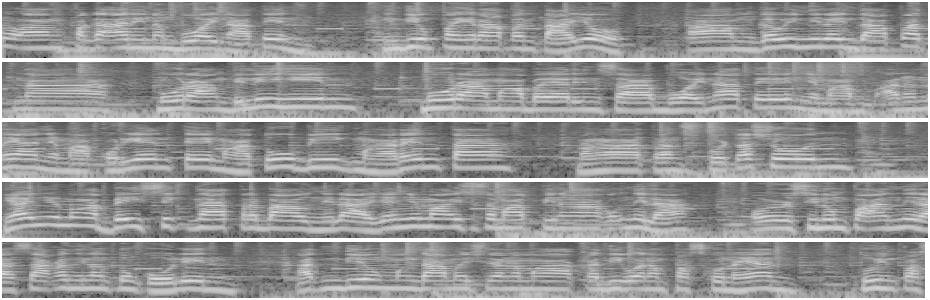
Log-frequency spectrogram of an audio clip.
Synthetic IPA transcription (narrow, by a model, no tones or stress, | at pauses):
oʔɐŋpɐɡɐʔaːnɪnːɐŋbuːhɐjnaːt̪ɪnhɪnd̪ijʊŋpɐhɪɾaːpɐnt̪aːjo̞ | ʔamɡɐwɪnːɪlajʊŋd̪aːpɐt̪̚nɐmuːɾaʔɐŋbɪliːhɪnmuːɾaʔɐŋmɐŋabɐjaːɾɪnsɐbuːhɐjnaːt̪ɪnjʊŋmɐŋaʔɐ̰no̞nɐjanjɐŋmɐŋakoɾjɛnt̪ɛmɐŋat̪uːbɪɡ̚mɐŋaɾɛnt̪ɐ | mɐŋat̪ɾɐnspoɾt̪ɐʃo̞njanjʊŋmɐŋabɛjsɪk̚nɐt̪ɾɐbaːho̞nɪlajanjʊŋmɐŋaʔɪsasɐmɐŋapɪnɐŋaːko̞ʔnɪlaʔoɹsɪnʊmpɐʔanːɪlasɐkɐnɪlaŋt̪ʊŋkuːlɪn | ʔɐt̪̚hɪnd̪ijʊŋmɐŋd̪aːmɐjsɪlanɐŋmɐŋakɐd̪iːwanɐŋpasko̞nɐjan | t̪uːɪŋpas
